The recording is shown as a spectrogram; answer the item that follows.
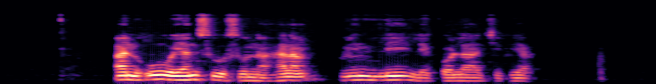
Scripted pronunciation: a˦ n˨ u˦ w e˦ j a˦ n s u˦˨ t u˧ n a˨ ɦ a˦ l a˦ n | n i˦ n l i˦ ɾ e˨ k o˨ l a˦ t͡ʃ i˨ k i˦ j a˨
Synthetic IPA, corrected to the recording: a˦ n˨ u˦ w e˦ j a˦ n s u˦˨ s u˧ n a˨ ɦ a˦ l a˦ ŋ | m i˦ n l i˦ l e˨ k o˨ l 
